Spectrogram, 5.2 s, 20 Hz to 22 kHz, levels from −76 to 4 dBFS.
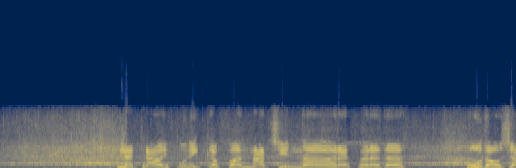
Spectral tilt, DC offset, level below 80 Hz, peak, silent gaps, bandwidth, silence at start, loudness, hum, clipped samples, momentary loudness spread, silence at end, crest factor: -2 dB/octave; 2%; -50 dBFS; -2 dBFS; none; 8.8 kHz; 0 s; -15 LUFS; none; under 0.1%; 9 LU; 0 s; 16 dB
